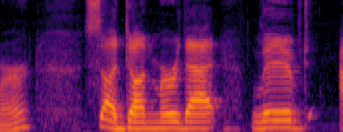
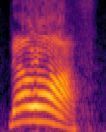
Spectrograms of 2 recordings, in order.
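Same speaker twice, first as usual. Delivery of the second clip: sudden loud cry of the name, pitched high; startled shout; 9 semitones higher, 13 dB louder than usual. Acted. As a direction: yell his name like you've been caught out. Startled by character's disapproval.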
